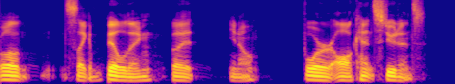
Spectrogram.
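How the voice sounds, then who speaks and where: Against a quiet background, a man with an American accent and an ordinary speaking voice talks fairly quickly at a fairly low pitch. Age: 20s. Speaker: mortgage professional. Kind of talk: casual chat.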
